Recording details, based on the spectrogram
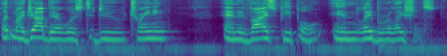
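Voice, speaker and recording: This man speaks at a high pitch in a Philadelphia accent. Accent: Philadelphia-area American. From South Jersey, US. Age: 70s. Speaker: retired civil servant. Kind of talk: interview. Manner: halting.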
